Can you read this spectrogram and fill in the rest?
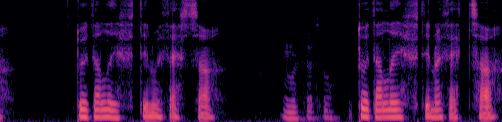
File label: "lifft", Welsh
